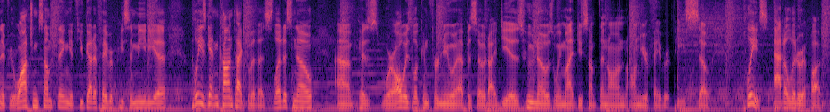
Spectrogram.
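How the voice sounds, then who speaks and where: A man hosts a casual podcast in an excited, easily amazed way. His voice sits at an average pitch, and he often doubles back on words for emphasis. Music plays faintly behind him. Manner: halting, repeats and stresses his words. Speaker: podcast host.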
